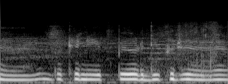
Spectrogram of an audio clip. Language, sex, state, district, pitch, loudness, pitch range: Rajasthani, female, Rajasthan, Churu, 225 Hz, -15 LUFS, 220-240 Hz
